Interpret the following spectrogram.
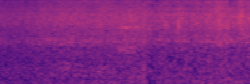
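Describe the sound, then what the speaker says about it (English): Water pours down the stone stairs beside the large El Pailón del Diablo waterfall, a loud, constant rushing wash with no break and no voices. "there's water coming down the stairs"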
